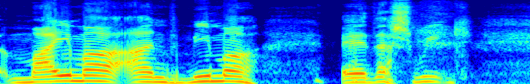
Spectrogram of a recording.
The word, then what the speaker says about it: Mima: So yeah, it was Mima. It's not Mima. Everyone else, Scottish people are wrong. Irish people are right.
